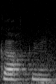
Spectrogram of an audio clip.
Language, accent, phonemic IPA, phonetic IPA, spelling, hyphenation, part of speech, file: Armenian, Eastern Armenian, /ɡɑχtˈni/, [ɡɑχtní], գաղտնի, գաղտ‧նի, adjective / adverb, Hy-գաղտնի.ogg
- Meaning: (adjective) 1. secret, clandestine 2. hidden, latent 3. undiscovered 4. covert, veiled 5. confidential (meant to be kept secret within a certain circle); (adverb) secretly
